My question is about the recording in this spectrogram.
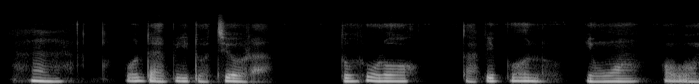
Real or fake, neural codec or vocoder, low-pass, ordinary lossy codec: fake; codec, 24 kHz, 0.9 kbps, DualCodec; 10.8 kHz; none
